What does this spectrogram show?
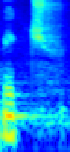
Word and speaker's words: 맥추: 발음에 주의하세요. 맥주가 아니고 맥추 보리 추수를 끝낸 다음에 지키는 감사 절기라는 거예요.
